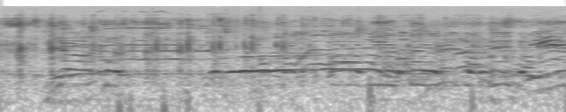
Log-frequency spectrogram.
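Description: Voices from a television broadcast, with one drawn-out voice about halfway through.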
